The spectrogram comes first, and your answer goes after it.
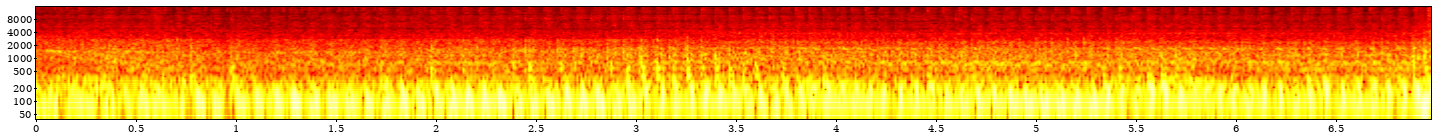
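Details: Yamaha Grizzly 700 ATV idling and revving with a steady beat and a rattly knock underneath from the CVT (variator) side; source not yet pinned down.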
